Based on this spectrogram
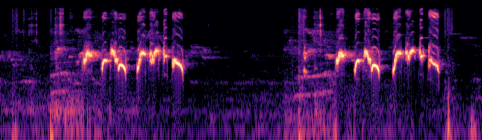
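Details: Red-whiskered bulbul morning song used as a model to train caged birds: two bursts of quick warbled whistles, rising then dropping, about two seconds apart.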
